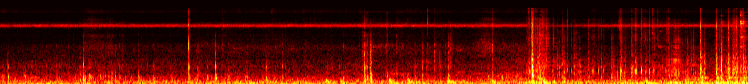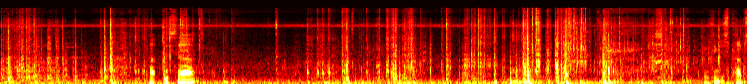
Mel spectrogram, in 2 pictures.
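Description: Plastic center-console trim being unscrewed and pried loose by hand: scattered clicks, taps and rattles that grow busier in the second half as the panel comes free.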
